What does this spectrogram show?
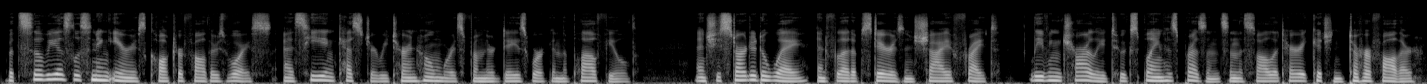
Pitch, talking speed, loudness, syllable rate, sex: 160 Hz, 190 wpm, -21 LUFS, 5.2 syllables/s, female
